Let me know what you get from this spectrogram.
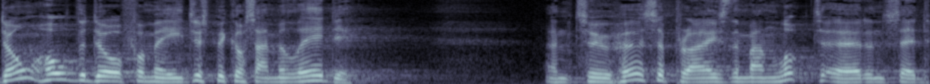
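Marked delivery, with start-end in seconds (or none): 0.0-2.4 mock very stern, severe, reproachful tone. Telling a story, speaker acts out a young feminist's reply to a man, retelling a very stern remark. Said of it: "she said in a very stern voice".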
